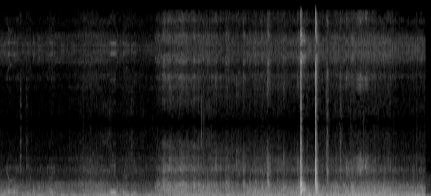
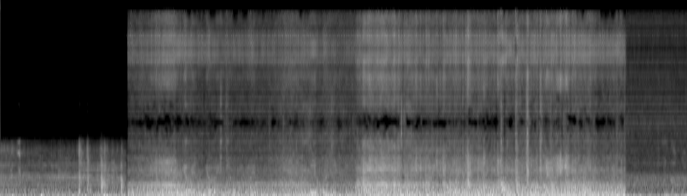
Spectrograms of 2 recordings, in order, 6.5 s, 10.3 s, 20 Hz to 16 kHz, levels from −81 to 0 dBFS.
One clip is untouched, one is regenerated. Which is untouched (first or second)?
first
